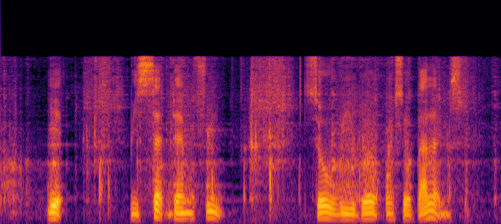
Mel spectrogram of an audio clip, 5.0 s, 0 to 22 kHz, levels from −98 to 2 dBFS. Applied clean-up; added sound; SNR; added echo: neural mask model RNNoise.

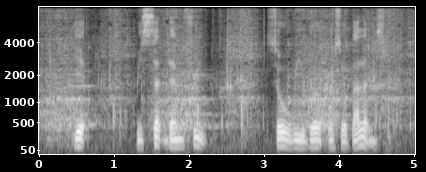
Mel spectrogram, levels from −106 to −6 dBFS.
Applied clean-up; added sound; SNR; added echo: none; Engine; 8 dB; none.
